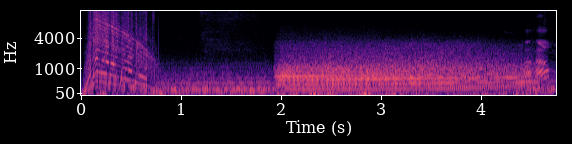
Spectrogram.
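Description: Hot hatchbacks, including an AMG A35, BMW M140i with a 3-litre six-cylinder, Golf R, Audi S3 and Focus RS, launching in a drag race. Engines rev hard and climb through a gear change, loud and close, with brief voices.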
